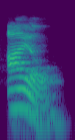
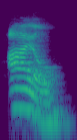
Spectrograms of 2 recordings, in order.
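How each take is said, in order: Both takes have the same delivery.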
